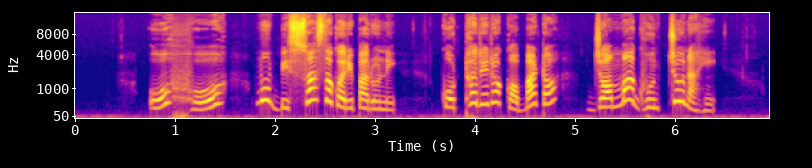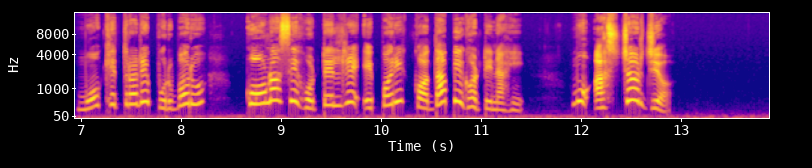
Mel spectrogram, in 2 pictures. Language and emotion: Odia, surprised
